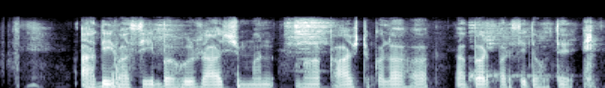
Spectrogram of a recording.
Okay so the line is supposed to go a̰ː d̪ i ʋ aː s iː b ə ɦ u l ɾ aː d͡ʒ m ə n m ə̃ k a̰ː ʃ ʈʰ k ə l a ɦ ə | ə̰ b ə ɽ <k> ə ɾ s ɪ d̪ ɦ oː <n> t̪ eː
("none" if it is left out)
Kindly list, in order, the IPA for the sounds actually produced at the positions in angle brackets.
p, none

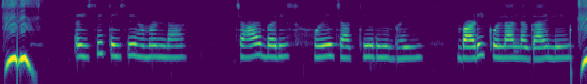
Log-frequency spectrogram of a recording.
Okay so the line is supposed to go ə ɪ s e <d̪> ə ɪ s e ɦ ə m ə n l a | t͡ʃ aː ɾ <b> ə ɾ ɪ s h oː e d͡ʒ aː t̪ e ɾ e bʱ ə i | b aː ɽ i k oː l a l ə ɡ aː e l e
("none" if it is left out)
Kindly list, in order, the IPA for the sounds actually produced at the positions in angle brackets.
t̪, b

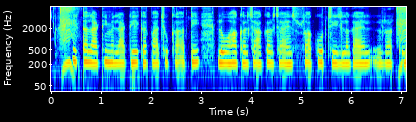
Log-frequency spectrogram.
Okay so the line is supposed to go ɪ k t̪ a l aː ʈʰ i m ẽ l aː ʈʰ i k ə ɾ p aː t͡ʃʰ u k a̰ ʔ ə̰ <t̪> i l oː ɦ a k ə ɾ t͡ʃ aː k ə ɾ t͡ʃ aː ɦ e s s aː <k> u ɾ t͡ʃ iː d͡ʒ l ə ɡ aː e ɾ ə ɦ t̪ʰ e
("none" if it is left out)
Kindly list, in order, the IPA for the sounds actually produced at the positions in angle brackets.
t̪, k

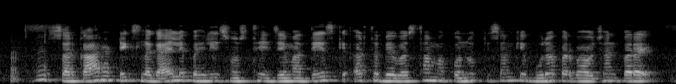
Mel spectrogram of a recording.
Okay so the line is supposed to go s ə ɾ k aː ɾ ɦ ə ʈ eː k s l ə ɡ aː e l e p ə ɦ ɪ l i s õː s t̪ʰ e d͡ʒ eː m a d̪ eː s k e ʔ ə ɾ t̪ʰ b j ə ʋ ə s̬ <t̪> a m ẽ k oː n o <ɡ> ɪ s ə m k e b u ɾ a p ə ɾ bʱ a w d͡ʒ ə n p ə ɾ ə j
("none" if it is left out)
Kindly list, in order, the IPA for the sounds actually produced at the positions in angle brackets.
t̪ʰ, k

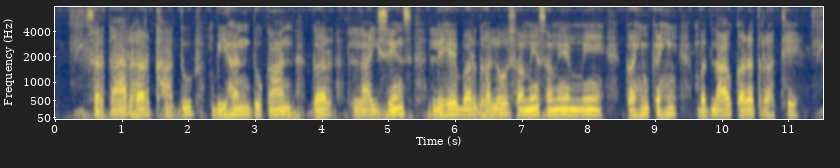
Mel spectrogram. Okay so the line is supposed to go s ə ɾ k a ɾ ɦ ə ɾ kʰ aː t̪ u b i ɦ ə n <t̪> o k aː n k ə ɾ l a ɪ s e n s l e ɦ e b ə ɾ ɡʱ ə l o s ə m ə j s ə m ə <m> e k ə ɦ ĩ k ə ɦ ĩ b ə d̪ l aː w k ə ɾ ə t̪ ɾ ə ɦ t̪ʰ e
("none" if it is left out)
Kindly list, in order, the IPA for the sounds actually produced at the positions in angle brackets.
d̪, m

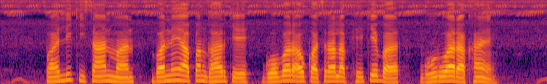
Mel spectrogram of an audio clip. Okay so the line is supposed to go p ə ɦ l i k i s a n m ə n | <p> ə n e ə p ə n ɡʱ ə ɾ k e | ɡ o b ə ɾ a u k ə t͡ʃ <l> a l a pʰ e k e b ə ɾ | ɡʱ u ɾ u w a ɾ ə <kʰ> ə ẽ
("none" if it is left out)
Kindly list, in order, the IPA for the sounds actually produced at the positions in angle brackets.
b, ɾ, kʰ

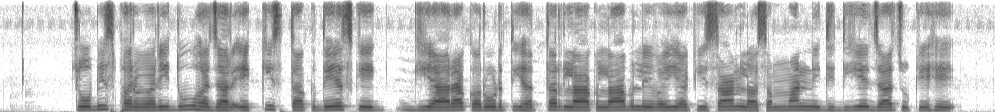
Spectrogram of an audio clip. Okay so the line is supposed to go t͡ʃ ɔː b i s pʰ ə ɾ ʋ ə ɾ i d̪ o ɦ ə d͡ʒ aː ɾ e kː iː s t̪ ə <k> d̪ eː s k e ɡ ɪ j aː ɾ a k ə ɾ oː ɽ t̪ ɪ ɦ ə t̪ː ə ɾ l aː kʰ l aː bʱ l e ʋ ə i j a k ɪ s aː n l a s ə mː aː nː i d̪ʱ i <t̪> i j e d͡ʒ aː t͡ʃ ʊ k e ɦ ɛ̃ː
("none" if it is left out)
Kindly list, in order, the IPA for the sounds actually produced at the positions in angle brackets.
k, d̪

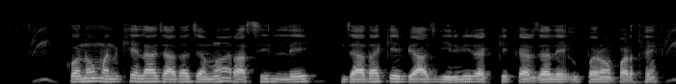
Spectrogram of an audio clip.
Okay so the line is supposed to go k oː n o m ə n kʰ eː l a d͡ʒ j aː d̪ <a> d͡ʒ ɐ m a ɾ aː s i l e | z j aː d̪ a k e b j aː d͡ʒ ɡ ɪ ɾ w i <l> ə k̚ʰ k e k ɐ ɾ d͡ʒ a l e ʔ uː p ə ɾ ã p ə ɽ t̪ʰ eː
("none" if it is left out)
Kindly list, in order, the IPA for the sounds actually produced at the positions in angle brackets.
a, ɾ

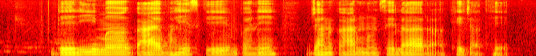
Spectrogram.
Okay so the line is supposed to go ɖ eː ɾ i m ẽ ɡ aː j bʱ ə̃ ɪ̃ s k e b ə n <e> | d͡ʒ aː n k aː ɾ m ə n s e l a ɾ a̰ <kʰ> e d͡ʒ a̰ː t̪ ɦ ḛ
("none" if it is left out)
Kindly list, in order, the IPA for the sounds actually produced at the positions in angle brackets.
e, kʰ

